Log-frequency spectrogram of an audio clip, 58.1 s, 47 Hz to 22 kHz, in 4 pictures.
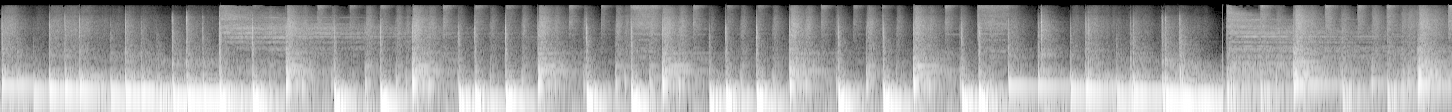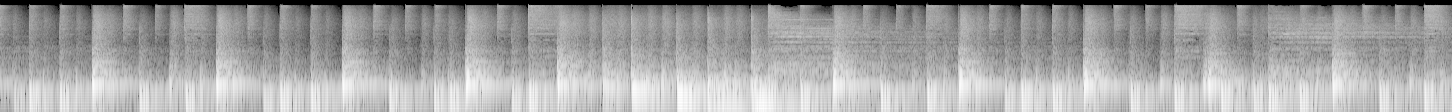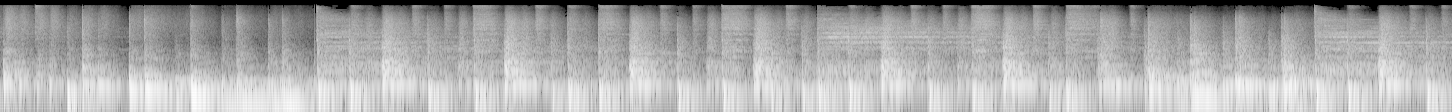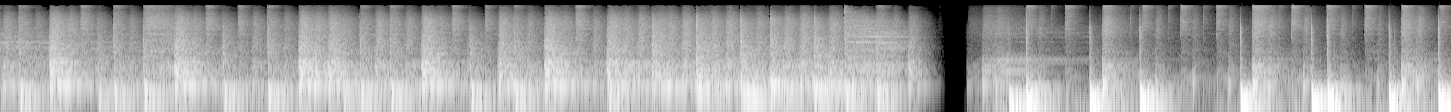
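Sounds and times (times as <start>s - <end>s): tom fill: 0.0s - 47.9s, 53.3s - 58.0s
drum kit steady groove: 0.0s - 58.0s.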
